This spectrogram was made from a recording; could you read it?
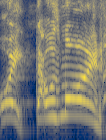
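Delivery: high, loud, indignant outburst.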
